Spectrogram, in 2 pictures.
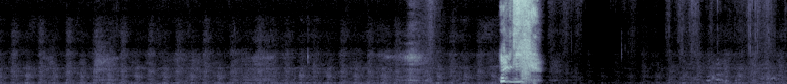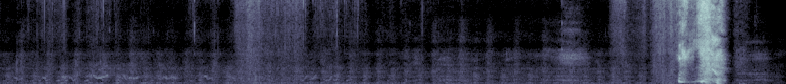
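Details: Woman's allergic sneezing, easily induced while her allergies were acting up: two forceful sneezes about twelve seconds apart against quiet room noise.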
